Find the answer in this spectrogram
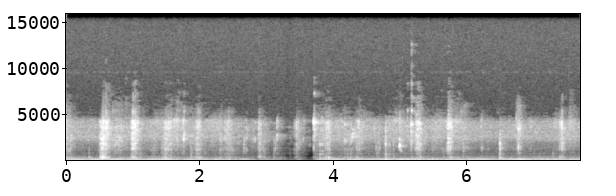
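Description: A person chewing a mouthful of raw leafy greens, with many small crisp crunching clicks over a steady low hum. The sound drops out briefly about three and a half seconds in.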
